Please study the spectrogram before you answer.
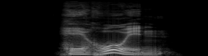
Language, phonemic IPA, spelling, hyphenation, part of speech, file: German, /heˈʁoː.ɪn/, Heroin, He‧ro‧in, noun, De-Heroin.ogg
- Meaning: 1. female hero 2. heroine, female protagonist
